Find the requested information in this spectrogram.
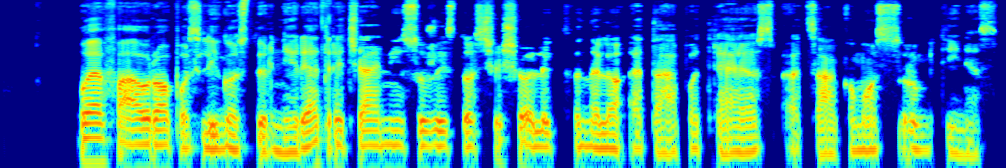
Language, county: Lithuanian, Alytus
